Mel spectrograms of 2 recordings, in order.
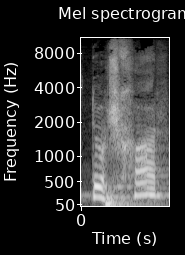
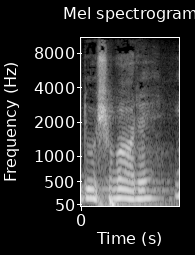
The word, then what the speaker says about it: دشخار: در کتب قدما، نشر و نظم پیشینیان، دشخار بسیار میبینید. دشخار، این امر دشخاره. و الان ما تلفظ میکنیم دشواره. اینم صحیحه.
